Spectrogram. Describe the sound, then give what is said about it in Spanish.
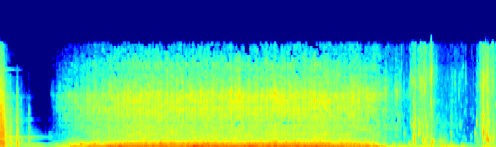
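A boat engine runs as a steady low rumbling drone for several seconds and then cuts out, leaving a few brief scattered noises afterward. “¿Por qué nos detenemos? No lo sé aún. El motor se detuvo, pero casi es mejor así.”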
